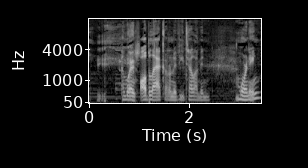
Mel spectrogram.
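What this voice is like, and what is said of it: Hoarse, strained voice. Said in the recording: “My voice has left me.”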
